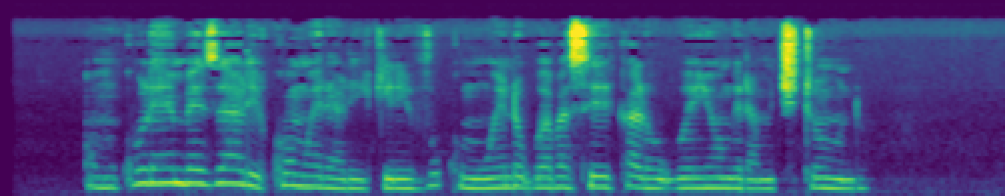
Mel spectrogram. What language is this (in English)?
Ganda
